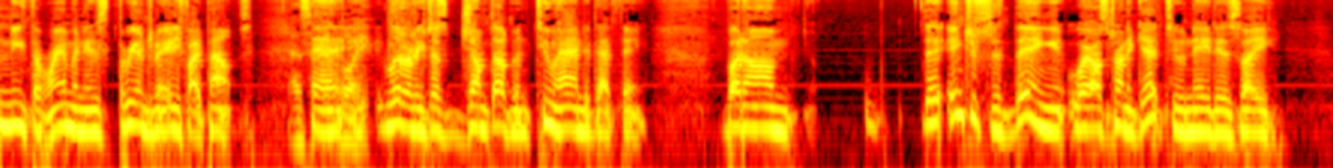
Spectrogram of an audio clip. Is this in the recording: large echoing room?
no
